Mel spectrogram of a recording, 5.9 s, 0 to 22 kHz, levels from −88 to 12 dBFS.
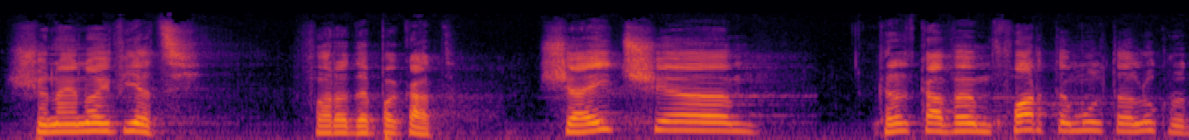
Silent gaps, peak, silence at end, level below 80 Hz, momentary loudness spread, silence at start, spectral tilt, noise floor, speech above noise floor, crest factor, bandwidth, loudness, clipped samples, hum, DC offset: none; -4 dBFS; 0 s; -50 dBFS; 10 LU; 0.05 s; -4 dB/octave; -53 dBFS; 32 dB; 18 dB; 13.5 kHz; -21 LUFS; under 0.1%; none; under 0.1%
